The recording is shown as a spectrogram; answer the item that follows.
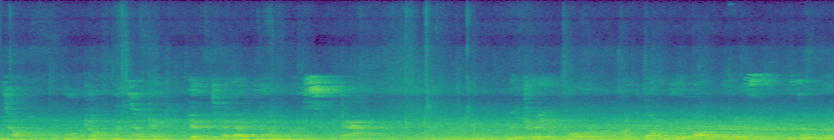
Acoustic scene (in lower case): subway station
